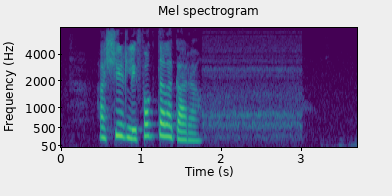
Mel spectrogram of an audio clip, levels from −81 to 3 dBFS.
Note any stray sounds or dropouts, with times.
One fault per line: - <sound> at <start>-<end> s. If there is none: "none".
none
